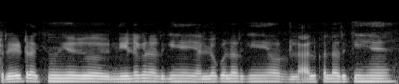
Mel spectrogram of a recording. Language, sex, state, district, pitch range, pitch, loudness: Hindi, male, Uttar Pradesh, Deoria, 135-140 Hz, 135 Hz, -13 LUFS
